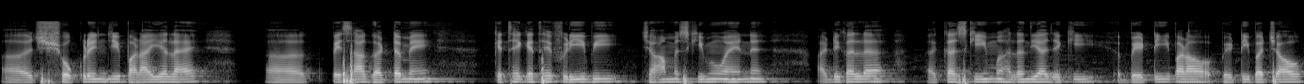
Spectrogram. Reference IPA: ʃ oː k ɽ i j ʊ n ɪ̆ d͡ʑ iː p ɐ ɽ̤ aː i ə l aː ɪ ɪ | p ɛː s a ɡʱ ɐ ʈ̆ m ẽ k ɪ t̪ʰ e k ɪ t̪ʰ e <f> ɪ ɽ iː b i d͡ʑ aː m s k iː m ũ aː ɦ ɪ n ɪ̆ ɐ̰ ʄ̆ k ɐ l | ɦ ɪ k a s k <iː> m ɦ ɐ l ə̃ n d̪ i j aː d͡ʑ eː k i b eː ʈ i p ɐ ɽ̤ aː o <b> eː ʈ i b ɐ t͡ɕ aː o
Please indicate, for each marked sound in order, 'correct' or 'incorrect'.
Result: correct, correct, correct

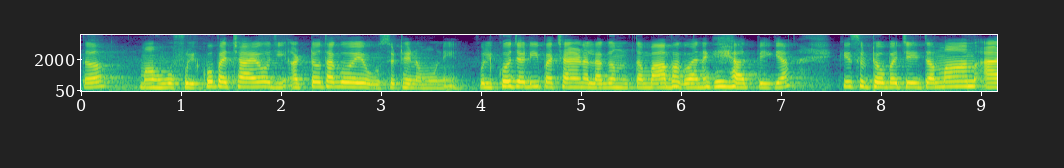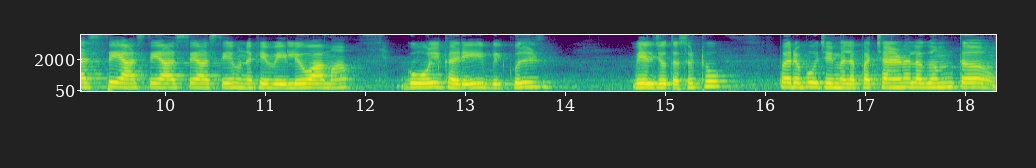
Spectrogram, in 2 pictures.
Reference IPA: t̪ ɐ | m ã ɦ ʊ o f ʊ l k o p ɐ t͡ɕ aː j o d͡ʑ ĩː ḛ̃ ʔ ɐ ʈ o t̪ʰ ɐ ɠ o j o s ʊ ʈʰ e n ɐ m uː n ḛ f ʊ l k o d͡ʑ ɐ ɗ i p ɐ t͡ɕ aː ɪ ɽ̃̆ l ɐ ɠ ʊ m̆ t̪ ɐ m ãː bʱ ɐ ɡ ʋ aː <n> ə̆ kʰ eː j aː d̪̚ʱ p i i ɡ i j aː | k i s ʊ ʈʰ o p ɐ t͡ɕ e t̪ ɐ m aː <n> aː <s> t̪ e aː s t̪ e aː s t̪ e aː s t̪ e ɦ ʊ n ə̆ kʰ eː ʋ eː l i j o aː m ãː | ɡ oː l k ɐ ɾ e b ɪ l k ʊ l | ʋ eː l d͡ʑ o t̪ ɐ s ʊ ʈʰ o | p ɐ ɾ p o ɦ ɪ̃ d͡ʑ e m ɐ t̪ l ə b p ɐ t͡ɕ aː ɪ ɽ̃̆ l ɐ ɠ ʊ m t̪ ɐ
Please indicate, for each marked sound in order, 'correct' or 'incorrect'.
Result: correct, incorrect, correct

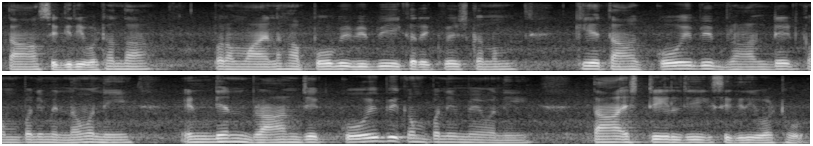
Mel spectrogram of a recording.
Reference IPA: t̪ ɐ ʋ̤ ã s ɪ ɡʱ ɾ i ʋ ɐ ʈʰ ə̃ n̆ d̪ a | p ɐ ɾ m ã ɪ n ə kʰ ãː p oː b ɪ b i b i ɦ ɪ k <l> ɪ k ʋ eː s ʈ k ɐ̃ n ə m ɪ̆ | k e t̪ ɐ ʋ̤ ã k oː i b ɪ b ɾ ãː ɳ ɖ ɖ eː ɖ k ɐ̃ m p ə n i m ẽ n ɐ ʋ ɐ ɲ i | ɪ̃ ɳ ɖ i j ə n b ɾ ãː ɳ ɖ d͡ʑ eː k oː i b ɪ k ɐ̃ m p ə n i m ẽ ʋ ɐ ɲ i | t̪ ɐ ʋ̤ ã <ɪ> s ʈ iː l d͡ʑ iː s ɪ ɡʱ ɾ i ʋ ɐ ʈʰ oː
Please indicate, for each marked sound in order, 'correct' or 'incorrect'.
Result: incorrect, correct

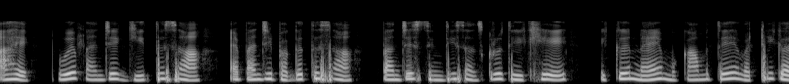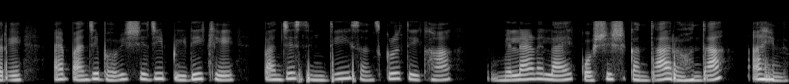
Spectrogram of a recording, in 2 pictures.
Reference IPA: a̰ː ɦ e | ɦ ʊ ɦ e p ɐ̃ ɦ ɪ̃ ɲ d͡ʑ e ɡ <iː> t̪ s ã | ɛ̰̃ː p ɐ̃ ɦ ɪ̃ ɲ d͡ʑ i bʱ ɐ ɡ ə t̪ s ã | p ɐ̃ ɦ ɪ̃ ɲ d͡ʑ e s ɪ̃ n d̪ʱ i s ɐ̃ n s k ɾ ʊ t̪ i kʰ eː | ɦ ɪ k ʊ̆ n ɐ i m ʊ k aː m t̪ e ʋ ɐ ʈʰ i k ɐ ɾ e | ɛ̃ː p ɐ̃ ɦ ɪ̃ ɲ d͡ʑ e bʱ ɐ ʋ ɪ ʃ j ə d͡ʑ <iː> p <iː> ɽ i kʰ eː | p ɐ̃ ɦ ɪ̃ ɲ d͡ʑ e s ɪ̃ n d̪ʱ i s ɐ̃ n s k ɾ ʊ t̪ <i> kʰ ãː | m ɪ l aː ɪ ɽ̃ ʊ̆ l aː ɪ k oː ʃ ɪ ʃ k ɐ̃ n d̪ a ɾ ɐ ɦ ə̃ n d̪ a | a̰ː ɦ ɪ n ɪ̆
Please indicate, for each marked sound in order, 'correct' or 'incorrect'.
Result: correct, correct, correct, correct

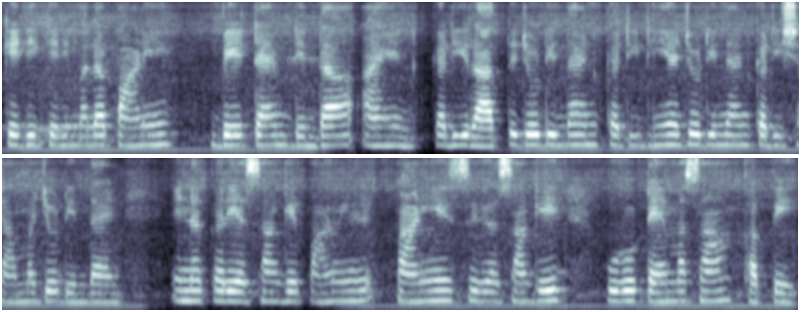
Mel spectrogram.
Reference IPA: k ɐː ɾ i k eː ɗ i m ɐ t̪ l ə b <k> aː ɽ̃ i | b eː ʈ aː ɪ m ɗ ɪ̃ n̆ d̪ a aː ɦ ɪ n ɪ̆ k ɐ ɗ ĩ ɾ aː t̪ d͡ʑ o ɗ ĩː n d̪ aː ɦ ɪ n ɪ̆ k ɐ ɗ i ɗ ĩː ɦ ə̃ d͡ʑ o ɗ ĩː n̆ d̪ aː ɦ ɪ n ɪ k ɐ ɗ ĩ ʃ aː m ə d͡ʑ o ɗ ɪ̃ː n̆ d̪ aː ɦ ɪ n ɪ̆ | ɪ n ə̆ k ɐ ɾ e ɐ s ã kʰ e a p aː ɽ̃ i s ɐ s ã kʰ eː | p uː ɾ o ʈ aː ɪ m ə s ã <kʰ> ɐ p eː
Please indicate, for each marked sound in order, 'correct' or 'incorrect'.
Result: incorrect, correct

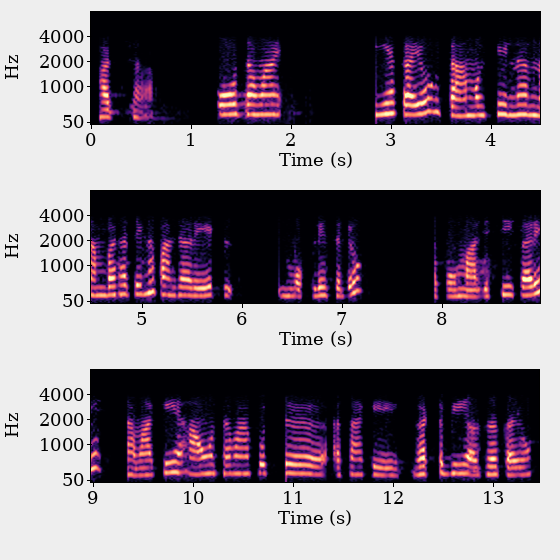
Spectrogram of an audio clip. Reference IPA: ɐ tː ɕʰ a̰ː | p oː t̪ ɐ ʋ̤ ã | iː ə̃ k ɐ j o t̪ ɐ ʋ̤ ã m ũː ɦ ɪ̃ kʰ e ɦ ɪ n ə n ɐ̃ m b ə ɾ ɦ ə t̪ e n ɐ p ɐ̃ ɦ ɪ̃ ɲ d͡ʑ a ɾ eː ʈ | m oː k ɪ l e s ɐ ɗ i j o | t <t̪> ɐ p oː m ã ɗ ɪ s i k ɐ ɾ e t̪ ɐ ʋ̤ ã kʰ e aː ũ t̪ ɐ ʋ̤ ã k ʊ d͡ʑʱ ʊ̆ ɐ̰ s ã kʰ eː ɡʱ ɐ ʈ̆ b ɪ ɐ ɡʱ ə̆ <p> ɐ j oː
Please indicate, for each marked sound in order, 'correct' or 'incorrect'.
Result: correct, incorrect

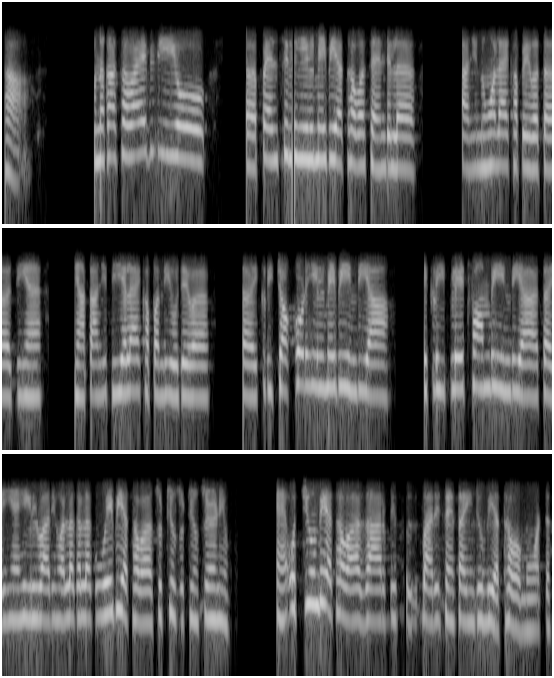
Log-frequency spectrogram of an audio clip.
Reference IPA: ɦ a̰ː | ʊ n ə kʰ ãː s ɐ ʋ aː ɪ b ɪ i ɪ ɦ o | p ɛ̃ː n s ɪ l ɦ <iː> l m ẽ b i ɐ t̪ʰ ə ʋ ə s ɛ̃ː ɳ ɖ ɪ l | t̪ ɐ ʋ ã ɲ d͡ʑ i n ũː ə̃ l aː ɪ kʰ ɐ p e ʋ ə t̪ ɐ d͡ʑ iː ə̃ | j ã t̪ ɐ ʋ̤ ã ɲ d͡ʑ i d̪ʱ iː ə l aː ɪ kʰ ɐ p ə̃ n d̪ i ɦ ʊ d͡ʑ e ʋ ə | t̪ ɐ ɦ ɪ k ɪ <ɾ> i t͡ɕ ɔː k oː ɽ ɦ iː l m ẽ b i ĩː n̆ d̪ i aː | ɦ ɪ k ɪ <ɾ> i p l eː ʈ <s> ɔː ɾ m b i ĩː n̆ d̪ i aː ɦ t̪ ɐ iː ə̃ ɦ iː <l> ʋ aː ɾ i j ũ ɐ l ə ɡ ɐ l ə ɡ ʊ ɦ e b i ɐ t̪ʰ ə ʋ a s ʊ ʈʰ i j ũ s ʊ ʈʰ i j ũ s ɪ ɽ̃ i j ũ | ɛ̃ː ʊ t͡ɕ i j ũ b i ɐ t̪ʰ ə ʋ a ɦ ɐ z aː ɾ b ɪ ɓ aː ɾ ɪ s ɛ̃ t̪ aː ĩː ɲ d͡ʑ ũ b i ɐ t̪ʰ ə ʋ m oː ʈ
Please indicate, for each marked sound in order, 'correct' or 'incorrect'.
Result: correct, incorrect, incorrect, incorrect, correct

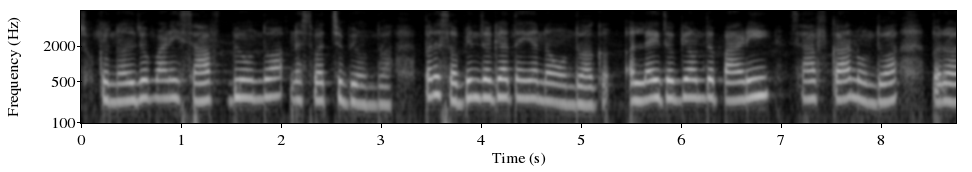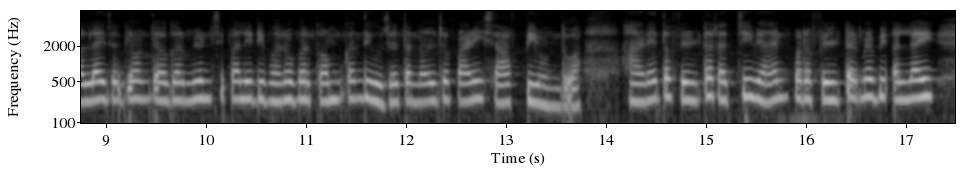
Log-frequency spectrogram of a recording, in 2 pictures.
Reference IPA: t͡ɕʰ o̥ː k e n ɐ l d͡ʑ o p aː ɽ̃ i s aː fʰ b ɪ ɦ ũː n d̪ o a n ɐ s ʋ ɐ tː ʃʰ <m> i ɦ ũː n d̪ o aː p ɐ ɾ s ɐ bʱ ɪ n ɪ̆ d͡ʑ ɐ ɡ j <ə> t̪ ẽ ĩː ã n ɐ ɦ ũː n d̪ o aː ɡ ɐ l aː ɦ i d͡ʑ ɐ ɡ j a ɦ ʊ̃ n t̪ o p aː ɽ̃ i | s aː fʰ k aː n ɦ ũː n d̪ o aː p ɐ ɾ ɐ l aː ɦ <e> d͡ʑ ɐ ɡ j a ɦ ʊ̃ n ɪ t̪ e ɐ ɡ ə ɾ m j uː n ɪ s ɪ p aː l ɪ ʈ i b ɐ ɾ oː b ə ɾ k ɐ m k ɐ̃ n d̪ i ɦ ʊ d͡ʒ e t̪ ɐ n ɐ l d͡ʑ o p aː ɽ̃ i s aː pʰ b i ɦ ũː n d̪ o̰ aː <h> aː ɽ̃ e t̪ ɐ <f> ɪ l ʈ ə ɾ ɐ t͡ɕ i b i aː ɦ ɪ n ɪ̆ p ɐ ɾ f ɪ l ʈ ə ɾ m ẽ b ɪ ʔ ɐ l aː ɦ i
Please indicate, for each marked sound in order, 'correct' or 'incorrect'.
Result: incorrect, incorrect, incorrect, correct, correct

